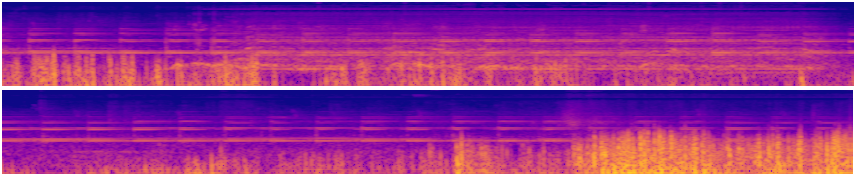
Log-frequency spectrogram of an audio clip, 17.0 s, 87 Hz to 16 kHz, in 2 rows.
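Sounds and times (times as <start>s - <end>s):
level crossing warning bell: 0.0s - 17.0s
train wheels rumbling on rails: 0.0s - 17.0s.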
